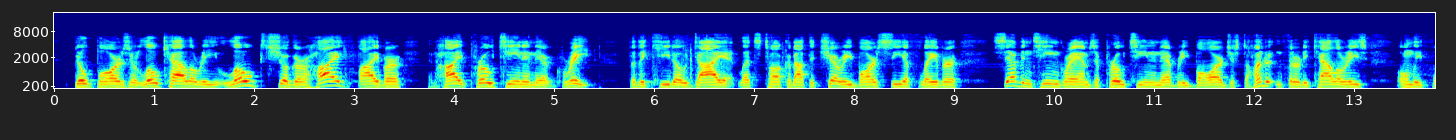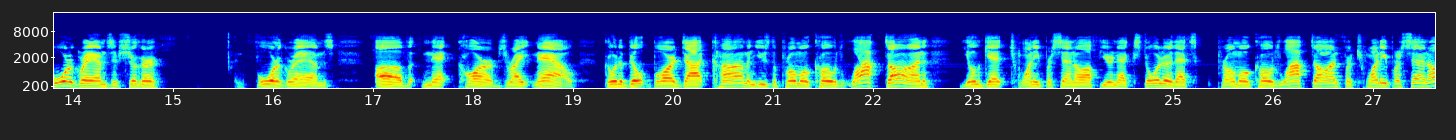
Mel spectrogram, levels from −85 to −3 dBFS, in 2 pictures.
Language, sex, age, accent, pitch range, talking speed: English, male, 30-49, American, 135-160 Hz, 150 wpm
